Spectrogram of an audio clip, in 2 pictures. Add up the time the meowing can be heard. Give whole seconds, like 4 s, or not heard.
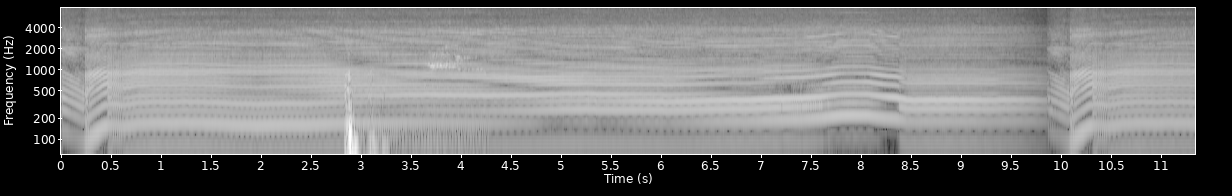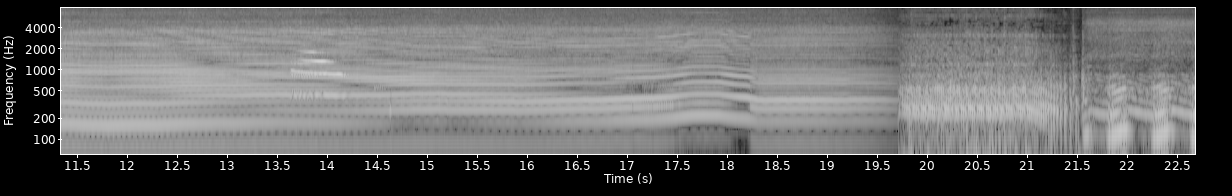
2 s.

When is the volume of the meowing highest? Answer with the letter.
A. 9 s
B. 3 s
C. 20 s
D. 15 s
B.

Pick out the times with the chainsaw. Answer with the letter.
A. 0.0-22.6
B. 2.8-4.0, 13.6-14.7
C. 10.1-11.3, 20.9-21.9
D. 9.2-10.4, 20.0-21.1
A.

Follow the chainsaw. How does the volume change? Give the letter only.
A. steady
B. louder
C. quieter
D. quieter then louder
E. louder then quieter
C.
